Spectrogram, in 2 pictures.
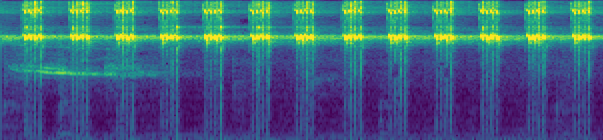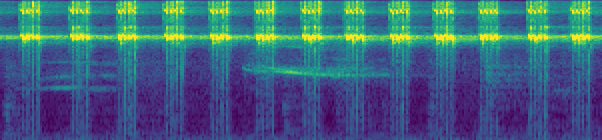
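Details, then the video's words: A cricket's sharp, high chirps, used as tutor sound for cage birds, repeat evenly at roughly two per second. Soft, downward-sliding bird whistles appear twice behind them. "ASLI SUARA JANGKRIK BUAT MASTERAN BURUNG"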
